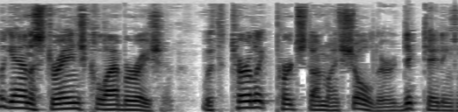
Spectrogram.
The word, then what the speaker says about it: Trlk: "And my name's not Fuzzy, it's Turlick. Pronounced Turlick and spelled Trlk.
